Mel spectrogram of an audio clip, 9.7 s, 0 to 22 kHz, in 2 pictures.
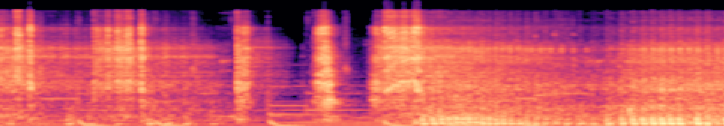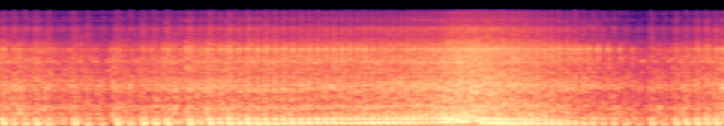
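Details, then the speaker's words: Honda Supra X 125 / Karisma X 125 that is hard to start, runs rough and uses too much fuel: catches after a couple of tries, then runs loud and slightly uneven with a wavering beat; fuel leaks through the vacuum fuel valve diaphragm, shown via a clear hose. "Oke ternyata bensin keluar dari sini lure ini adalah penyebab dari motor caption-caption karya yang ini rusak"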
